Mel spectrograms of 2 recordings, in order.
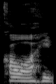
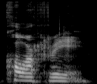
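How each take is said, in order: First: The rr sounds like a Spanish j. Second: The rr sounds like a Spanish r. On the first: This is the general way it is said. "Ele tem o som do J do espanhol" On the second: Some speakers in Brazil say it this way. "esse som parecido com o do espanhol"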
